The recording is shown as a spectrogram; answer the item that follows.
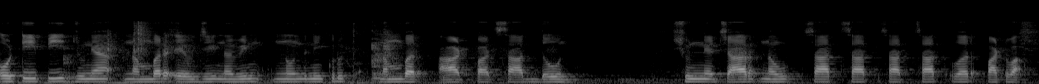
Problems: constant background noise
